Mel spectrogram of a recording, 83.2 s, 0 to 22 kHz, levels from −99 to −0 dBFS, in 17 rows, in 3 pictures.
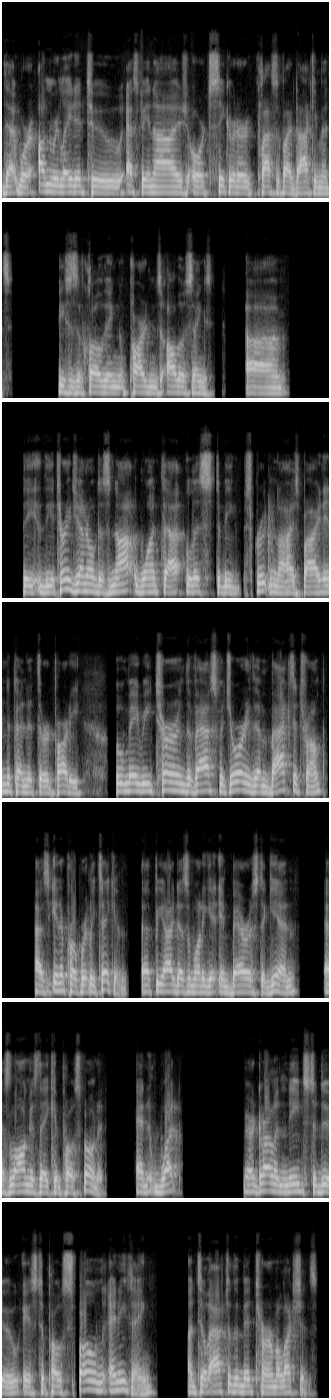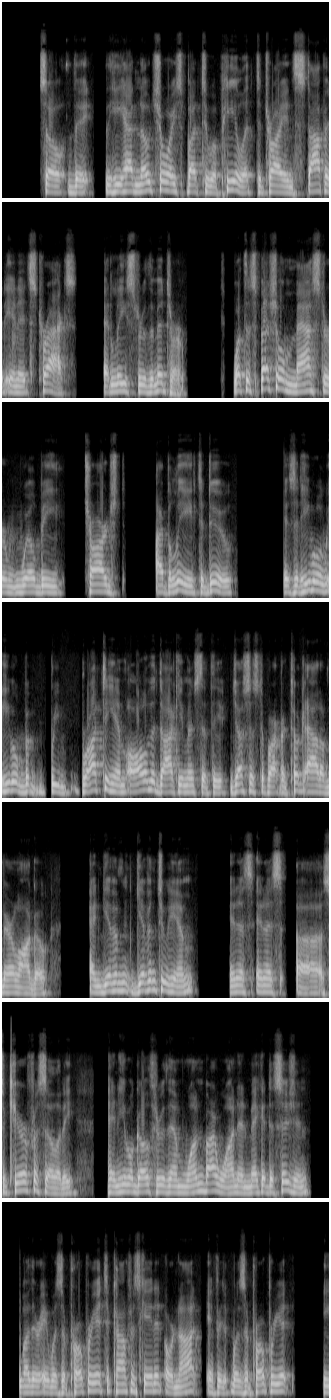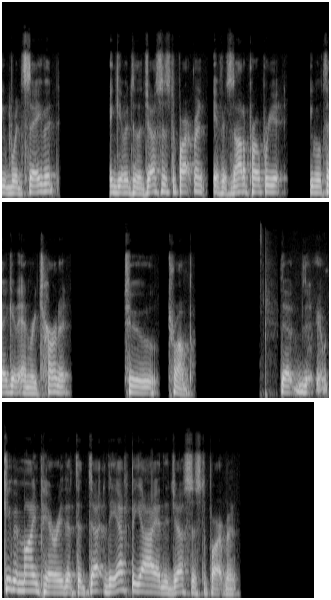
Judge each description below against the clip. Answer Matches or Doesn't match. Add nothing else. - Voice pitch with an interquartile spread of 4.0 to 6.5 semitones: Doesn't match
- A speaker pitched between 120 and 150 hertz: Matches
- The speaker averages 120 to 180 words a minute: Matches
